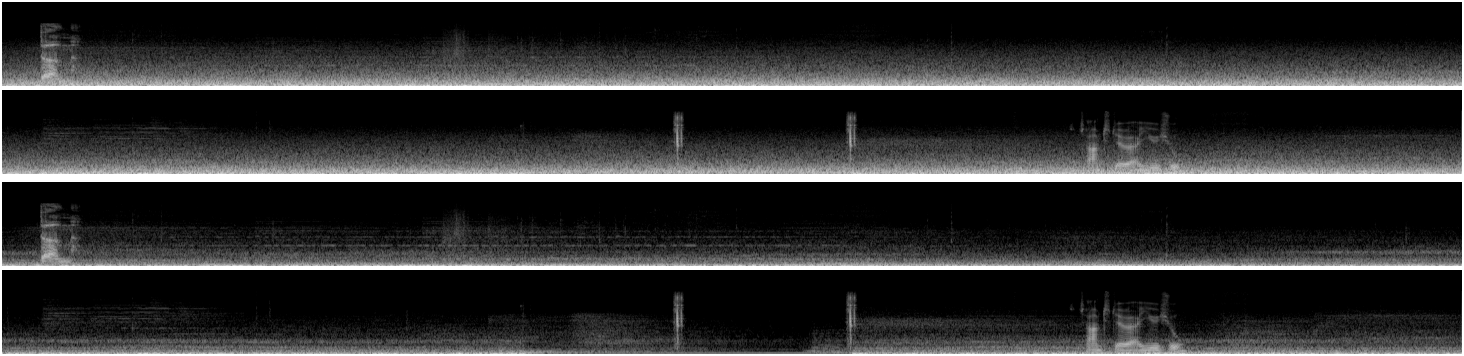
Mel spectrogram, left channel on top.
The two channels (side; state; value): left; noise; rumble, 3 dB below the sound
